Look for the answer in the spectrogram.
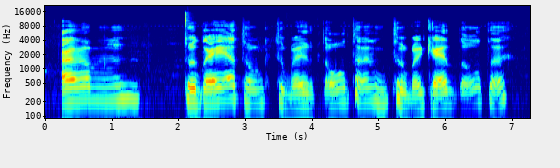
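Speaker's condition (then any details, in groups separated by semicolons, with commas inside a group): Multiple sclerosis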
